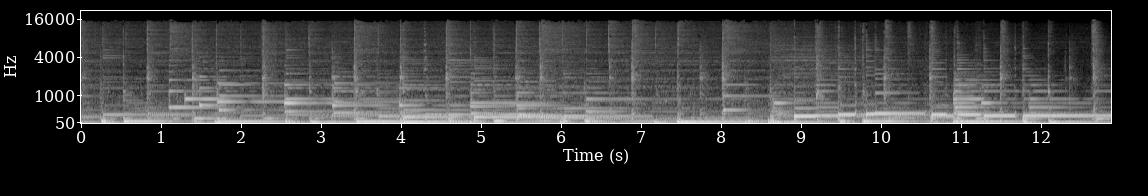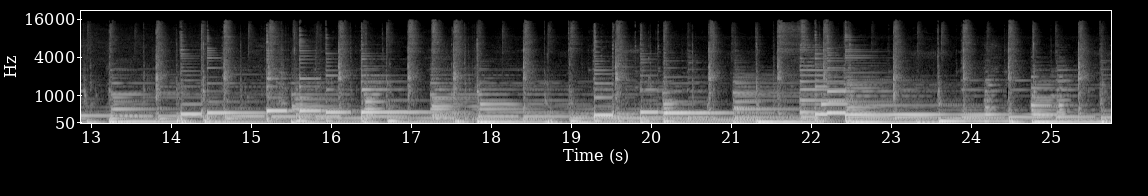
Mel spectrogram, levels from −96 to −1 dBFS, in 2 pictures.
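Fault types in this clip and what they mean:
DAB burbling: weak reception lets bit errors slip past error correction and corrupt the MP2 samples and scale factors, so single sub-bands briefly jump in level. Here it is a short light patch of watery blips at 21.33 s, consistent with a very low error rate damaging a couple of frames.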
